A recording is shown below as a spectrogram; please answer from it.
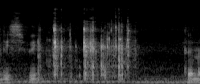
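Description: Wet sea snail shells clicking and clacking against one another as a hand rummages through a pile of them, a quick run of sharp clicks in the first second or so.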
